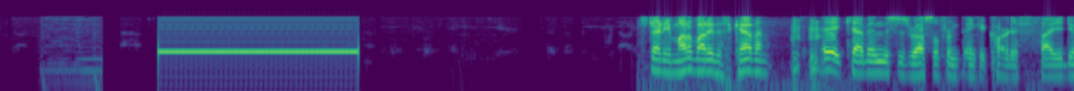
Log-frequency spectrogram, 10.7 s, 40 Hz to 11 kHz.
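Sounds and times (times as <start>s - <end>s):
phone line ringing during call transfer at an auto body shop: 1.6s - 3.6s
speech: 6.5s - 10.7s.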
